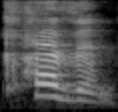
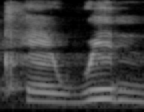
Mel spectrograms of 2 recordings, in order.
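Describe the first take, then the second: First: The name is pronounced the English way. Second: The name is pronounced the Thai way. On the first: The speaker calls it right. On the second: The speaker calls it wrong. "ไม่ใช่เควินนะคะ"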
